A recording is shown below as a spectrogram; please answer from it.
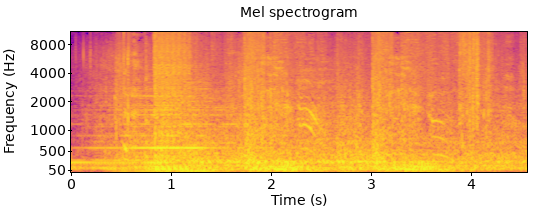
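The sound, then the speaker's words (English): Gunfire from a heavy weapon in a film scene: dense, loud bursts of rapid shots over a continuous low rumble, with several sharper blasts standing out across the few seconds. “Oh, fancy gunplay. Yep. Which he picked up in about 8 seconds, according to the commentary. And that's a heavy weapon.”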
